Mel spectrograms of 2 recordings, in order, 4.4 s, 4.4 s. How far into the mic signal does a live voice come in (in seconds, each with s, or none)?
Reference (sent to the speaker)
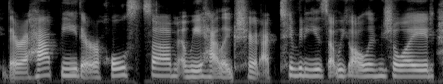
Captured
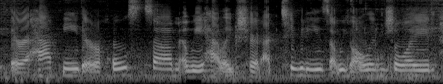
none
